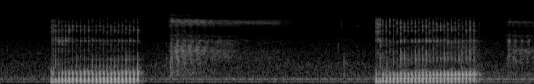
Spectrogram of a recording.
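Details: Sleeping Boxer puppy snoring while nursing a kitten: two loud, rattling, buzzing snores on the in-breath with quieter breathing between; heavy snoring.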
